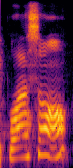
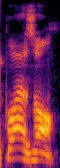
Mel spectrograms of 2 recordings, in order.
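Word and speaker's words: poisson: ফিশের বানান করতে গিয়ে, এটা ছিল ফিশের বানান, উচ্চারণ পোয়াস, হ্যাঁ, তো আপনি পোয়াস বলতে গিয়ে ভুলে বলে ফেলছেন পোয়াজ, হ্যাঁ, তাহলে কি হবে?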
